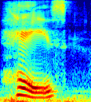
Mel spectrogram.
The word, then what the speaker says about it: HAES: Health at every size and HAES, pronounced Haze, are registered trademarks of the Association for Size Diversity and Health and used with permission.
